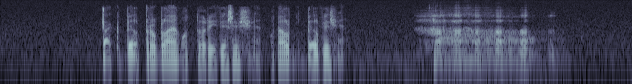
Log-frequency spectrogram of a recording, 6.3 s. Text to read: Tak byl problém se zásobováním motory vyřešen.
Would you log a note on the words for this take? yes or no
yes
